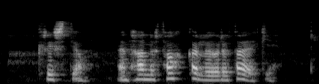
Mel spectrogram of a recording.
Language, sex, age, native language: Icelandic, female, 40-49, Icelandic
